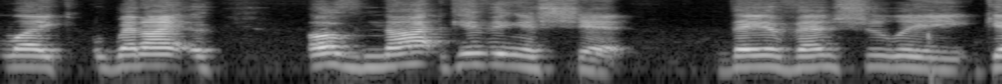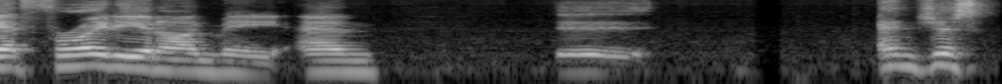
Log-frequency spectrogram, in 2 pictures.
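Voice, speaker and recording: A woman co-hosting a podcast in casual chat, telling jokey stories and swearing freely. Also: on the low side. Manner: animated, swearing, joking storyteller. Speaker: co-host.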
